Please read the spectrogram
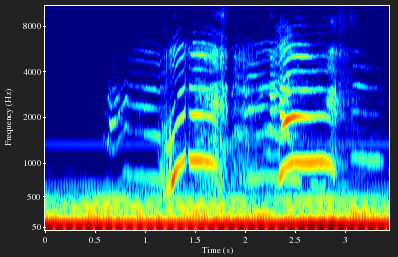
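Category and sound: animal, cat meowing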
